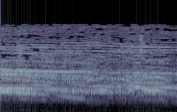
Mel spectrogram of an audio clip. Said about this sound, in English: Yeah, you got a standing ovation there.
